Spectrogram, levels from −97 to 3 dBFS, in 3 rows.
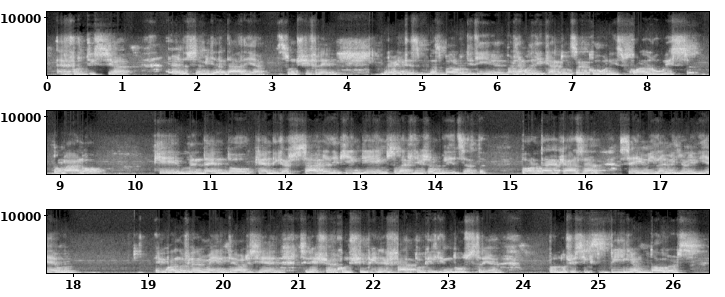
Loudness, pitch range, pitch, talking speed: -10 LUFS, 130-165 Hz, 150 Hz, 120 wpm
